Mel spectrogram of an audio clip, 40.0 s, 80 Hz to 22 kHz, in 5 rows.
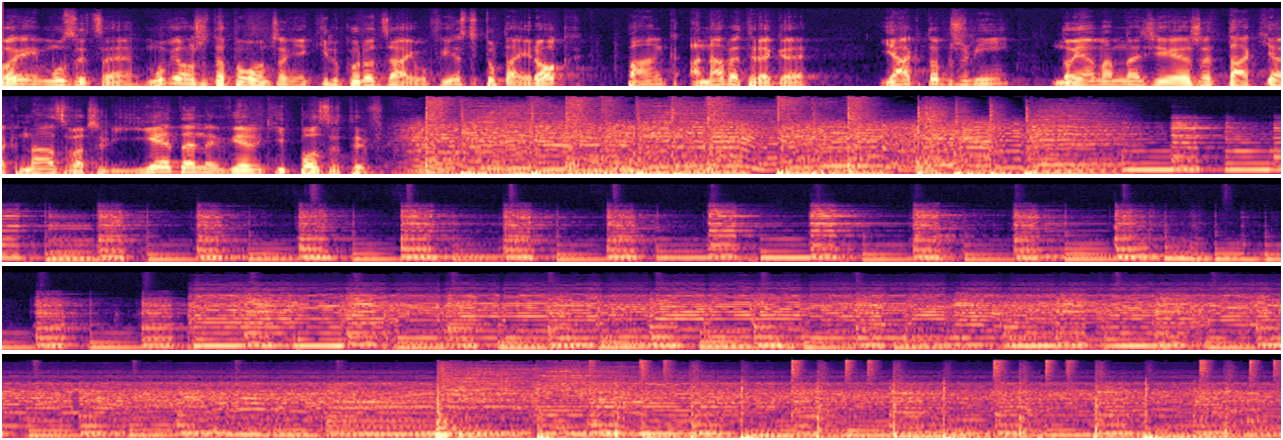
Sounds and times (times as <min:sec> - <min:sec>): Speech: 0:00.0 - 0:10.4
Exciting music: 0:10.4 - 0:15.0, 0:34.6 - 0:39.9.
